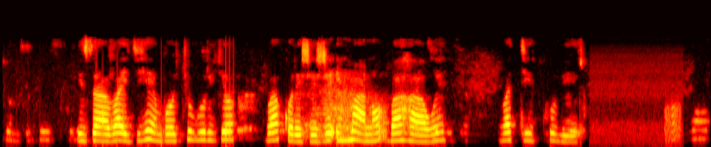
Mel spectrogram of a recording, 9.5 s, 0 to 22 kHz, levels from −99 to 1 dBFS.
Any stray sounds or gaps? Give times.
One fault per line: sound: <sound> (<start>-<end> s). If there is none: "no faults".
sound: laugh (8.9-9.1 s)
